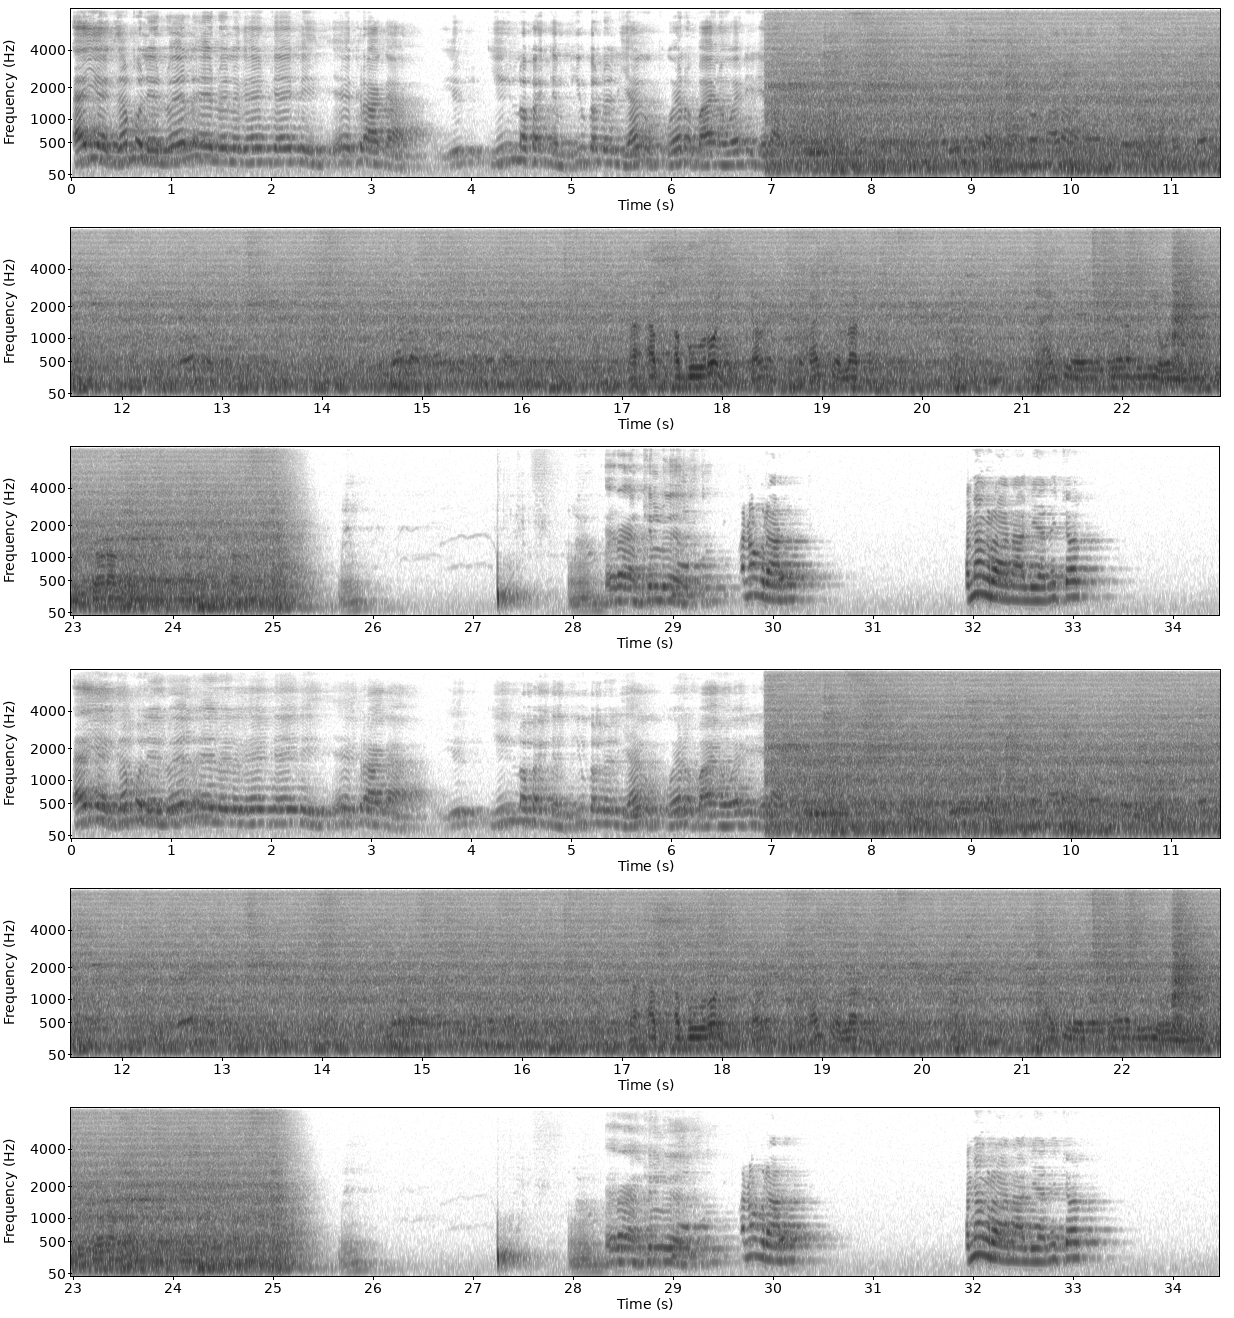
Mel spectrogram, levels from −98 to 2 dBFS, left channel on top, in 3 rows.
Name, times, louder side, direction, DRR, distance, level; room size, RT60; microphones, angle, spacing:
voice 1, 0.0-3.4 3.7-7.9 8.7-11.5 12.6-13.3 14.5-17.2 28.3-29.4, left 1 dB, 75° left, 8 dB, 5.9 m, -34 dB
sound 1, 6.9-25.2, equal, 15° right, 5.2 m, -28 dB
voice 2, 17.1-19.5 20.6-20.8 21.1-24.8 25.7-25.9 28.0-28.3, left 1 dB, 55° left, 8 dB, 1.8 m, -27 dB
voice 3, 29.7-30.3 31.9-33.1, left 2 dB, 30° left, 7 dB, 1.7 m, -29 dB
26.0 x 22.0 x 6.8 m, 0.68 s
head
